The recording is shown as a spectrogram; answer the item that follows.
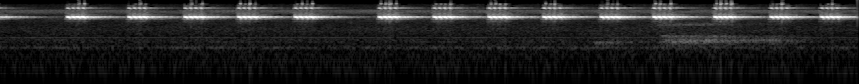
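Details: Male jerabang cricket calling loudly and clearly: short, shrill, high-pitched chirps repeated about three to four times a second in a steady pulse, with a brief faint murmur near the end.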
